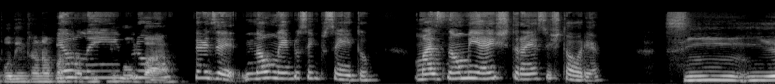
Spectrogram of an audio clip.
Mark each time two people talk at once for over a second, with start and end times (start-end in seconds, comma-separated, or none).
0.5-1.8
